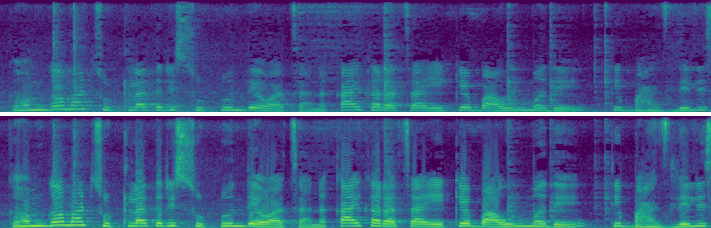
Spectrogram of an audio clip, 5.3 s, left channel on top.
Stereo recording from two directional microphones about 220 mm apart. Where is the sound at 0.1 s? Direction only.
40° right (ahead or behind).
